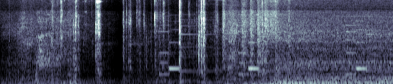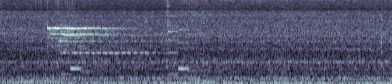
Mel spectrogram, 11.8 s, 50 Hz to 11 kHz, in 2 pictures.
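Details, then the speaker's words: 2008–2012 Ford Escape right after muffler replacement without welding, started up: a few seconds of clatter, then a steady, low, even exhaust rumble at idle with no rasp or drone; much quieter, normal idle. "This thing is so much quieter. Holy mackerel. That's the gist of that muffler though, is quiet flow."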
